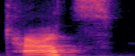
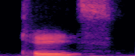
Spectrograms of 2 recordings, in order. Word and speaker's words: Cates: My last name is pronounced with a long A. Katz? Katz? Cates.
